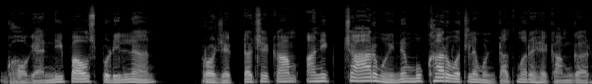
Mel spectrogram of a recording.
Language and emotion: Goan Konkani, sad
